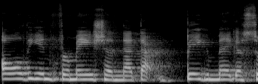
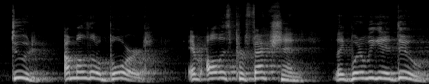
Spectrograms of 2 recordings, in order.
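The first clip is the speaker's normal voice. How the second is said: put-on pushy, pressuring New York accent; 4 semitones higher than usual. Acting out someone upstairs speaking, in a New York accent. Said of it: "why do you have a New York accent?".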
